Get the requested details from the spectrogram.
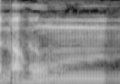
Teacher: یہاں میم ساکن کا ادغام ہے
